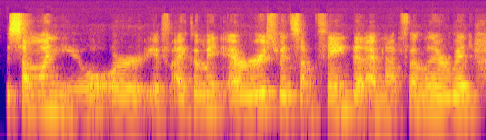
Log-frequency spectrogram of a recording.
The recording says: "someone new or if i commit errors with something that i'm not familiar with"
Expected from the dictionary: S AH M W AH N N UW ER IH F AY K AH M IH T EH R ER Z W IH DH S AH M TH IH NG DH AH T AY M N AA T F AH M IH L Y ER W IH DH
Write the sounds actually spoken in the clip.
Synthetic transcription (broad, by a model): S AH M W AH N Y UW ER IH F AY K AH M IH T EH R ER Z W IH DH S AH M TH IH NG DH AH T AY M N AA T F AH M IH L Y ER W IH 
